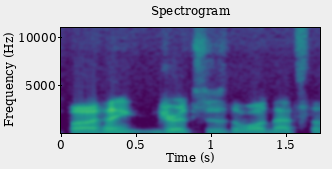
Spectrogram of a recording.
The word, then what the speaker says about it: Drizzt: Salvatore probably gets asked a lot is how do you pronounce Dritz? And there's a few pronunciations, but I think Dritz is the one that's the most common.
